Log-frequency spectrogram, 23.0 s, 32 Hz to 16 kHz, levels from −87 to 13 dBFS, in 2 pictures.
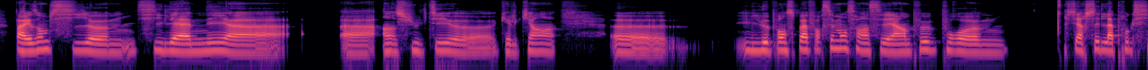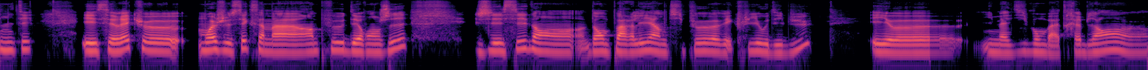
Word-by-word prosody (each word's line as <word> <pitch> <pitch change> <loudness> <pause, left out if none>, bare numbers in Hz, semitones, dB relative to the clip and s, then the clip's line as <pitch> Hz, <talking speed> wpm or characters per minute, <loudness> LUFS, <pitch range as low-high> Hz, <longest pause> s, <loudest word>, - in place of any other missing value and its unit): par - - +9
exemple, 195 +4 +2
si, 180 -1 -1
hem, 160 -1 +1 0.2
s'il 185 -1 -5
est - - +6
amené 170 +2 +4
à 155 - +4 0.6
à 145 0 +1
insulter, 175 +1 -1
heu, 75 - -4
quelqu'un, 165 +1 -2 0.6
heu, - - -1 0.7
il 185 -1 -8
le 185 - +4
pense 190 -1 +1
pas 200 0 +7
forcément. 220 +3 -2
Sin 180 -4 0
c'est 170 -1 0
un 160 0 +5
peu 195 +2 -4
pour, 175 -3 -1
hem, 155 -1 -3 0.6
chercher 205 - +4
de - - -6
la 175 - +9
proximité, 195 +2 -5 0.5
et 175 0 +5
c'est 170 0 +1
vrai 195 +6 +7
que, 180 -6 +1 0.2
moi, 190 +1 +4
je 185 -3 0
sais 195 +6 0
que - - -7
ça 180 - 0
m'a 155 -1 +5
un 165 +1 0
peu 185 +2 -6
dérangée. 170 +6 -1 0.7
J'ai 175 +1 +2
essayé 205 +6 -1
d'en 165 -5 -1
d'en 170 0 0
parler 165 +2 +1
un 170 -2 +3
petit 160 +4 -7
peu 170 0 -4
avec 160 -2 -5
lui 175 0 -6
au 165 - -4
début 155 - -10 0.6
et 160 -1 0
heu, 150 - -2 0.3
il 160 - -12
m'a 150 -1 -3
dit: 160 +3 -13
«Bon 160 -1 -8
bah, - - -2
très 155 - -5
bien, 160 +2 -3
heu, 185 -3 -3
170 Hz, 165 wpm, -23 LUFS, 160-185 Hz, 0.7 s, par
